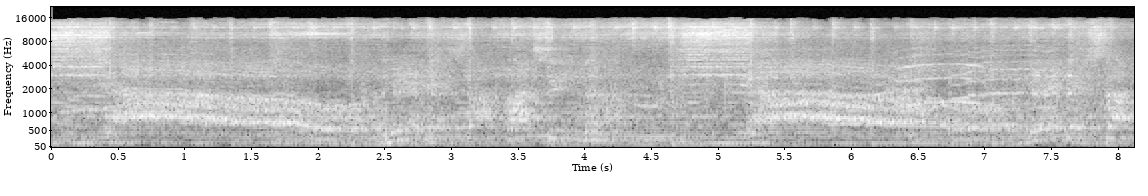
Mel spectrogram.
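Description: Live concert music as heard from among the audience: a ballad sung in two long, gliding phrases over the band, with crowd voices mixed in.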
